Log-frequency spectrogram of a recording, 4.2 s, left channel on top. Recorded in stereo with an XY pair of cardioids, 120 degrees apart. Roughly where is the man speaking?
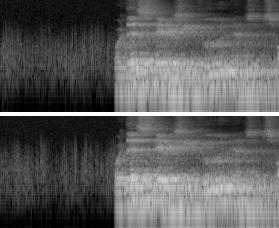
Ahead right.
